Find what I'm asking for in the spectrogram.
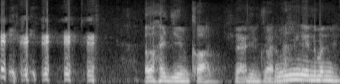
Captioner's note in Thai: เสียงหัวเราะ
